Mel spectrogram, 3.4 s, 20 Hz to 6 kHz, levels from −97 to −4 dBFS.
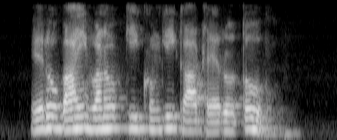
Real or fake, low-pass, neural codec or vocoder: fake; 5.4 kHz; codec, 24 kHz, 3 kbps, HILCodec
